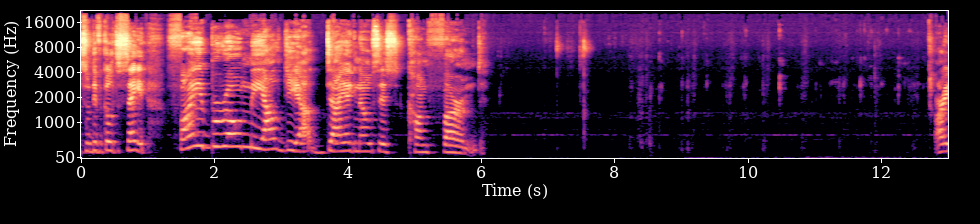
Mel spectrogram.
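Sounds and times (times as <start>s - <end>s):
chewing a firm carrot: 7.2s - 12.8s.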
